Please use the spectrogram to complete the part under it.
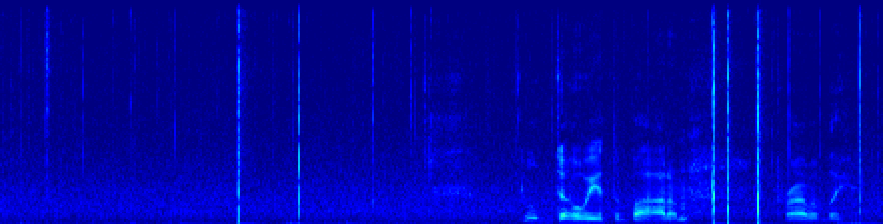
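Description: Dry bark and lichen crackle as fingers pick at them.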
